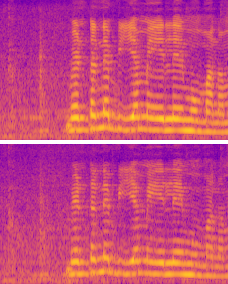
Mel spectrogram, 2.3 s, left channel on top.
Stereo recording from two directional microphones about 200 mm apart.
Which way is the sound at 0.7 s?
20° left (ahead or behind).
